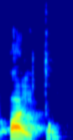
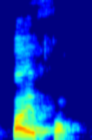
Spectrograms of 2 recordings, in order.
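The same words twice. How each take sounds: First: It is said with a Brazilian Portuguese pronunciation. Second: It is said with an English pronunciation. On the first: This is how people in Brazil say it. "Aqui no Brasil o pessoal fala Python" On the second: This is how English speakers say it. "na verdade a pronúncia correta é Python, né, no inglês"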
